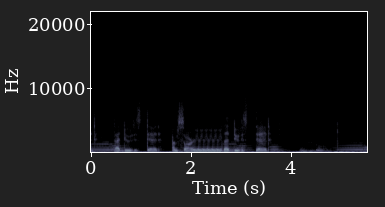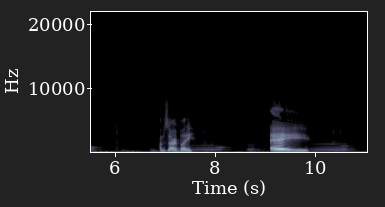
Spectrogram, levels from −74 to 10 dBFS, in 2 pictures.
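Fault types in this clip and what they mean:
System hang loop: machine-gun stutter from 2.14 to 2.60 s, a 93 ms slice repeating five times while the frozen system kept cycling its audio buffer.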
